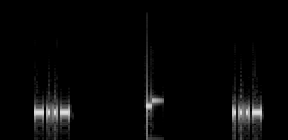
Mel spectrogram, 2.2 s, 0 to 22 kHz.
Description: Morse code, heard as a keyed tone, about 49 wpm, 700 Hz. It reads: X V
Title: Single Letter-Number - Rapid-Fire 50wpm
